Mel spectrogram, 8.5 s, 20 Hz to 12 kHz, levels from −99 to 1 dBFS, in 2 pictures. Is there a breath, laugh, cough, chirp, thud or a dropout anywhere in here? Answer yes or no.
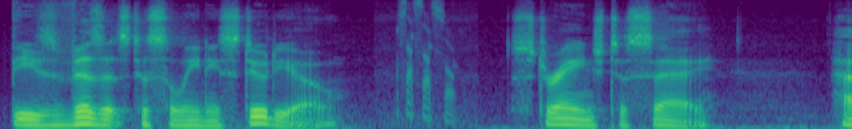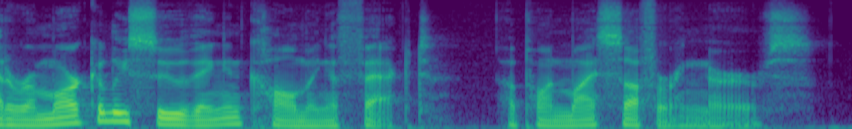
yes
